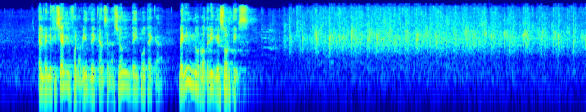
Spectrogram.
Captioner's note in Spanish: aplausos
